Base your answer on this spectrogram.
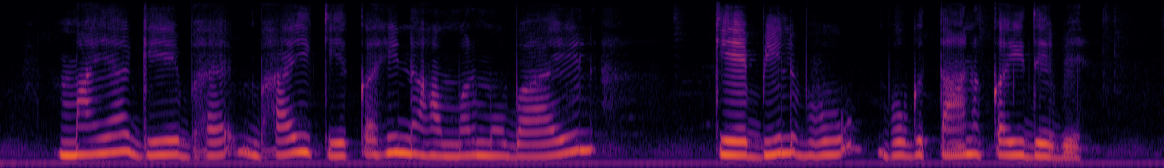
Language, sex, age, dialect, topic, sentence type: Maithili, female, 18-24, Bajjika, banking, statement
